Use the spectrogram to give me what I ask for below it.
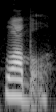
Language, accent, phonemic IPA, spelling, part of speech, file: English, US, /ˈwɑbl̩/, wobble, noun / verb, En-us-wobble.ogg
- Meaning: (noun) 1. An unsteady motion 2. A tremulous sound 3. A low-frequency oscillation sometimes used in dubstep 4. A variation in the third nucleotide of a codon that codes for a specific aminoacid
